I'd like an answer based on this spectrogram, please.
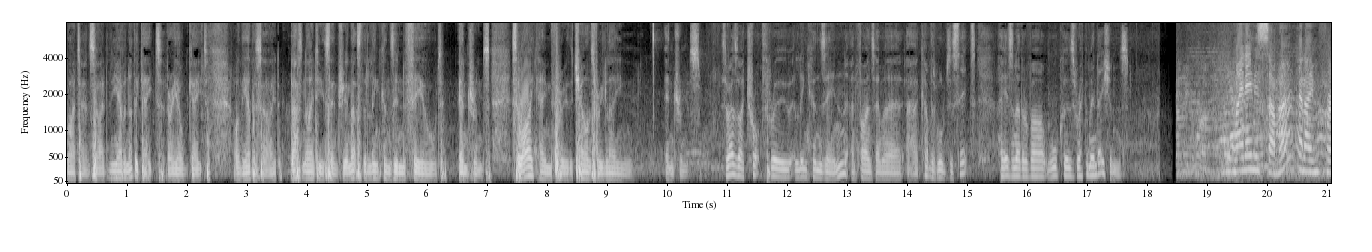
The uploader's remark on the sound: This podcast was recorded on location in London.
